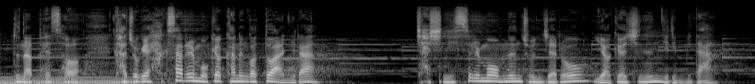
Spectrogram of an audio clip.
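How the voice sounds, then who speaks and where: Over music in the background, a man talks at a fairly slow pace with a fairly low pitch. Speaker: audiobook reader / essay narrator. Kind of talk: essay reading, audiobook narration.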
